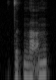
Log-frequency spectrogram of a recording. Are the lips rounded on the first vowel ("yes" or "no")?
no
